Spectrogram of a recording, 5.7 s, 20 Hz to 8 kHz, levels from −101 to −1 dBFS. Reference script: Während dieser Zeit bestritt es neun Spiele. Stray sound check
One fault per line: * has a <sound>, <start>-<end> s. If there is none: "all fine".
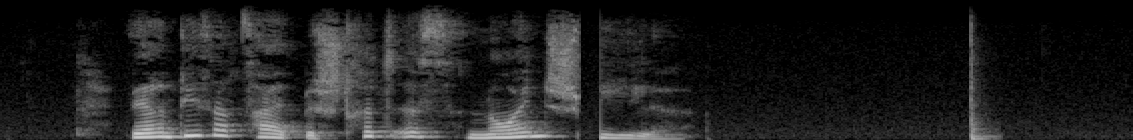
* has a dropout, 2.9-3.0 s
* has a thud, 4.9-5.0 s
